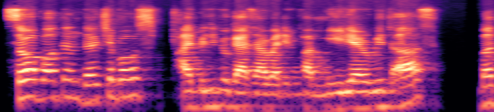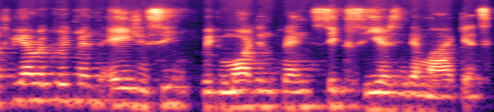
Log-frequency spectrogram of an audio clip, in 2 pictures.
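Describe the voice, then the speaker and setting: A man's voice: mid-range voice, expressive, fast, darkish tone, lo-fi sound. Upbeat Brazilian man presenting a webinar. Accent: Brazilian Portuguese. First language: Portuguese. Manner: upbeat, addresses the audience as "guys", slightly non-native grammar. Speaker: recruiter co-hosting a webinar.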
